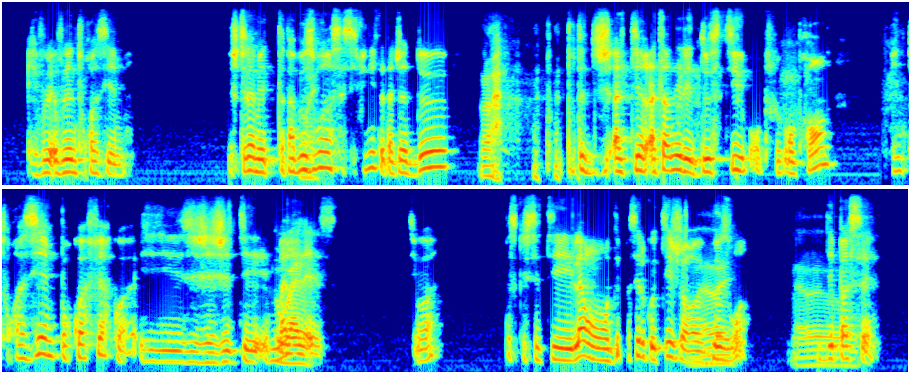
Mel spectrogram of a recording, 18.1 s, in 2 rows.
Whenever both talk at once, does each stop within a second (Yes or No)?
Yes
